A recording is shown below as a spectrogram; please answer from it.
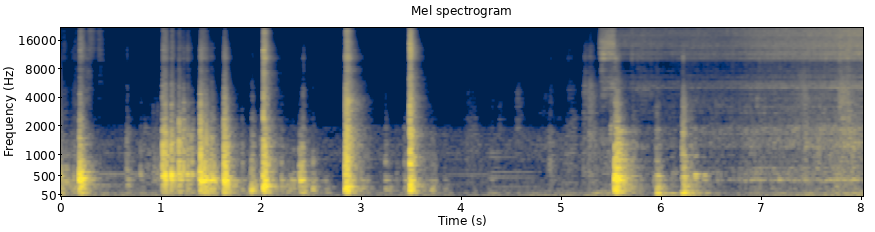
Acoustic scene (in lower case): kitchen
